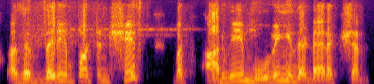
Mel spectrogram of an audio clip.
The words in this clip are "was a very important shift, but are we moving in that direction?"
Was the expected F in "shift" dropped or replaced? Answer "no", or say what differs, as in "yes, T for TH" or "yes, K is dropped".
no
